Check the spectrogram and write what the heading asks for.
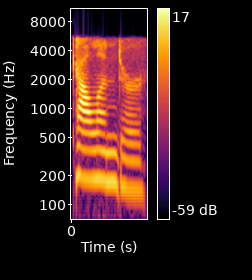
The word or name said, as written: calender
